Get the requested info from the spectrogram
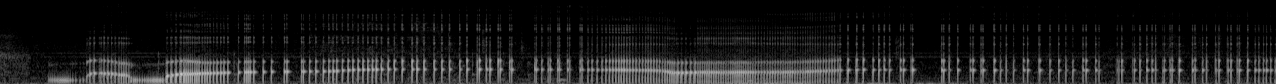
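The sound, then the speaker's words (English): A person makes a long, slow croaking noise with their voice, trying to make it as slowly as possible: a low creaky rattle of rapid clicks held for about twelve seconds, the clicks growing sparser toward the end. No speech. “Publicly investigate, like, out in public, find out just how slowly you can make a croaking noise.”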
